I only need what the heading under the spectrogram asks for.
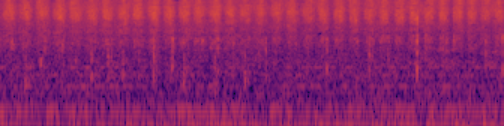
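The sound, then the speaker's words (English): Palms rub together in a soft, continuous, dry swish that stays faint and steady throughout, with no voices. “And if you like, you can rub your palms together. It's nice and warm.”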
